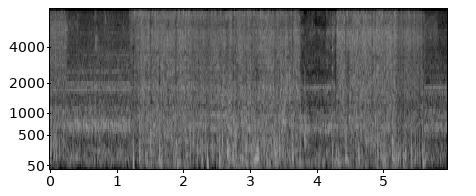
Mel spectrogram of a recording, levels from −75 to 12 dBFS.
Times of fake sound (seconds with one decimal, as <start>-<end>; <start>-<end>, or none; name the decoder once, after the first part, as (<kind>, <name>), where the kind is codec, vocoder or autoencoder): 1.3-2.1 (vocoder, HiFi-GAN); 2.5-5.2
